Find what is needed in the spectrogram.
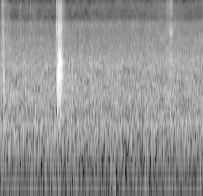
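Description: Quiet outdoor background with a single brief hissing noise about half a second in.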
